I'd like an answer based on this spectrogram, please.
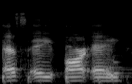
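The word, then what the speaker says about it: saragüey: ROMPE Sarague. It's actually SARAGYEY.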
